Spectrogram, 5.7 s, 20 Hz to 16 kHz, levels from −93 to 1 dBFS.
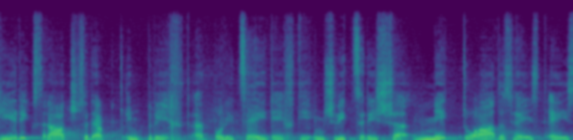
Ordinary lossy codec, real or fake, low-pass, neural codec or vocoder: none; fake; 14.4 kHz; codec, 44.1 kHz, 2.6 kbps, DAC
